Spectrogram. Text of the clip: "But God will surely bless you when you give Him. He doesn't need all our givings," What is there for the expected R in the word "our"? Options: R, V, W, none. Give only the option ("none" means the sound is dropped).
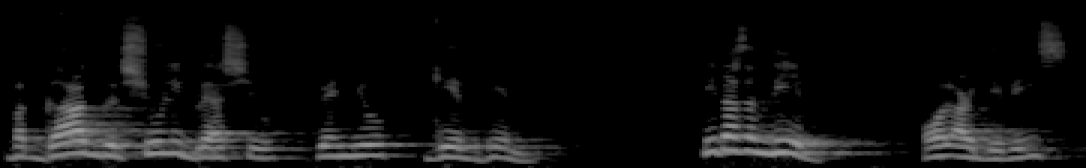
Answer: W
